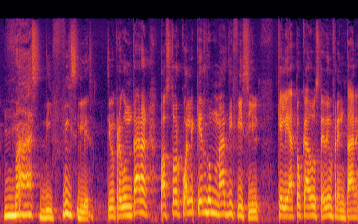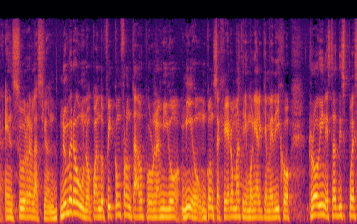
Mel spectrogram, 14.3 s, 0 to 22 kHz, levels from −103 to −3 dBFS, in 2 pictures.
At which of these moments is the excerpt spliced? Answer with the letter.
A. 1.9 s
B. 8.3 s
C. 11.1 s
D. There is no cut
B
